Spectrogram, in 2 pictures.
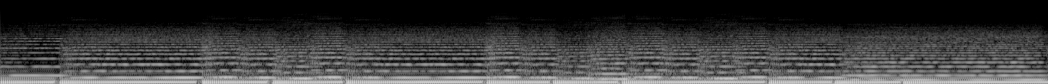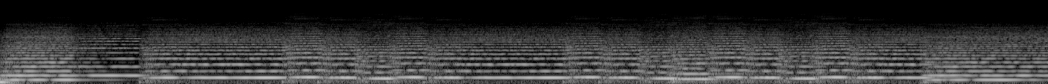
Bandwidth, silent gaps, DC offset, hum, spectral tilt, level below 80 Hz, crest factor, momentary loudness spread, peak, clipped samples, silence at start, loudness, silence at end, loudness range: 7 kHz; none; under 0.1%; none; -8.5 dB/octave; -28 dBFS; 14 dB; 8 LU; -4 dBFS; under 0.1%; 0 s; -19 LUFS; 0 s; 6 LU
